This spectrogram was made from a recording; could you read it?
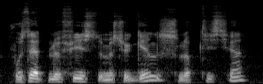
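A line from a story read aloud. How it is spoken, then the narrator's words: Plain. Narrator (French): m'a-t-il dit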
